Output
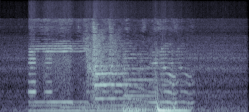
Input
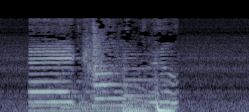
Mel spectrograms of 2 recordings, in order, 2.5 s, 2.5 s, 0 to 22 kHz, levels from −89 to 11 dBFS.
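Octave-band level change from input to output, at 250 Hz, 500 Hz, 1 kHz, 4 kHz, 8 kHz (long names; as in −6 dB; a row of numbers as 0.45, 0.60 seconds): −0.5, −0.5, +2.0, +10.0, +13.0 decibels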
